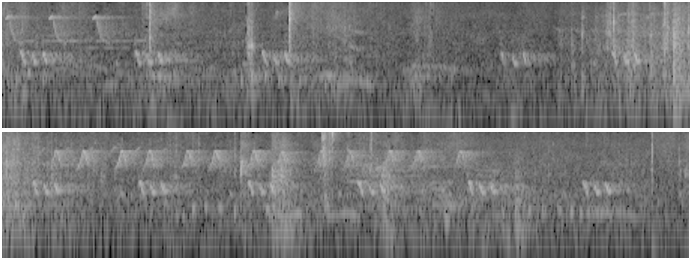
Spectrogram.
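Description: Birds calling: a short note repeated irregularly about every half-second to a second, joined by a fast, even run of high notes from about four and a half to eight seconds in. Scattered sharp snaps and rustles come from branches and drumstick pods being broken off a moringa tree.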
